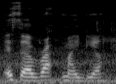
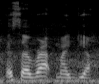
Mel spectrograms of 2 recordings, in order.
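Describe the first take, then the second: No difference in how they are said.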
